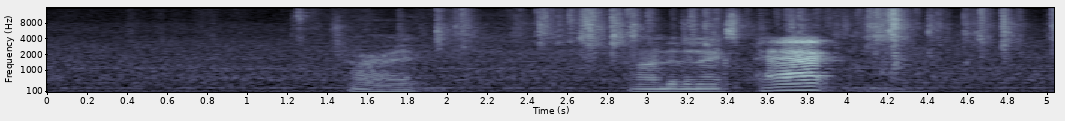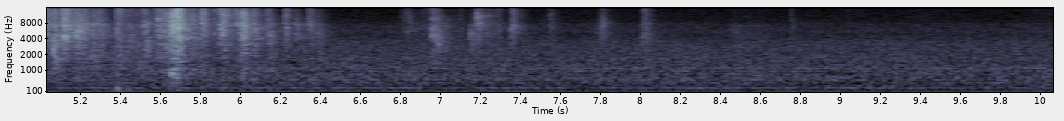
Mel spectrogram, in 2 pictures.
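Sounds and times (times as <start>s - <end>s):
foil wrapper crinkling: 1.2s - 8.0s.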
